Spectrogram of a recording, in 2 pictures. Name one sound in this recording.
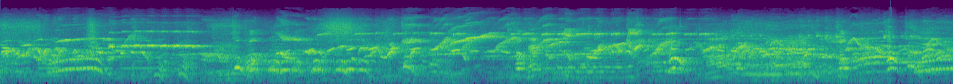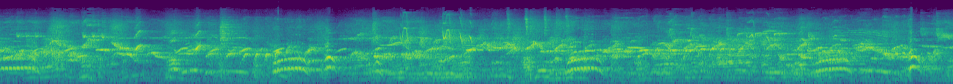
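A caged songbird sings close by in rapid, varied whistles and chirps.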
